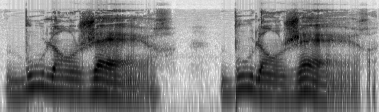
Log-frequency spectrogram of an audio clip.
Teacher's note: E plus this accent grave, you pronounce it like E, really open E sound.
